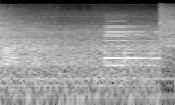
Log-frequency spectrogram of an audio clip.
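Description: Logo-sting sound effects: a fading rush of noise, then about one and a half seconds in a short, bright chord of chime-like tones that cuts off abruptly.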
